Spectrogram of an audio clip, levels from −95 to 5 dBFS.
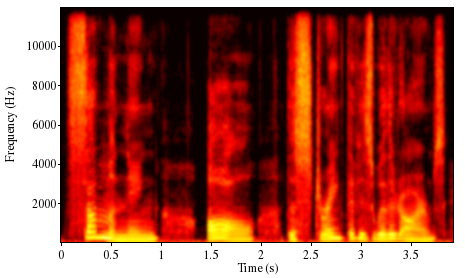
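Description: No technical faults are audible.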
